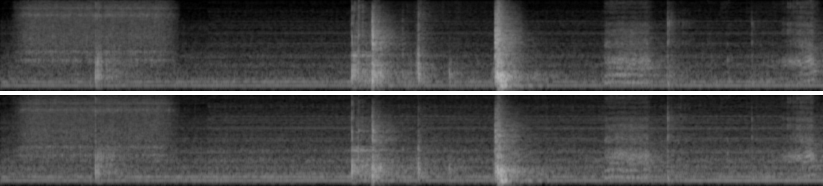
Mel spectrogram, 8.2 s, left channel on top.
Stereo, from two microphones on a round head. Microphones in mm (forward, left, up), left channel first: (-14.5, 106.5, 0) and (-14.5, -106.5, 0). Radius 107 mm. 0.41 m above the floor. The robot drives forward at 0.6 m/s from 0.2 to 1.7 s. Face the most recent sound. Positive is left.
turn(degrees=0)  # may be behind; listen again after turning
